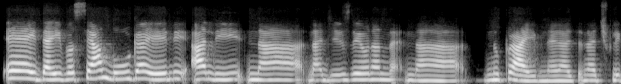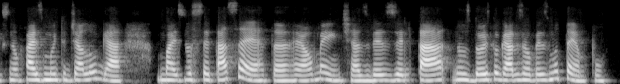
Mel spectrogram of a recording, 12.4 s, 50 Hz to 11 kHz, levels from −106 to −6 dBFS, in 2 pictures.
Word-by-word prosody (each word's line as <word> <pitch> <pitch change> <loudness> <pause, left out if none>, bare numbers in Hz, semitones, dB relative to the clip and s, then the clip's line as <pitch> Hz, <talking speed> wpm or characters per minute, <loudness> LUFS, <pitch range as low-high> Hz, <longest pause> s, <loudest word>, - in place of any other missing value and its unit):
É, 290 -1 +5
e - - +2
daí, 235 0 +4
você 245 +2 -2
aluga 275 -1 +3
ele 245 +2 +1
ali, 240 -1 +1
na 225 -1 0
na 210 0 -5
Disney, 220 +3 -3
ou - - 0
na 240 0 0
ne 230 0 -3
na 200 -2 -2 0.2
no 220 +2 0
Prime, 205 -5 +4
né, 190 0 -2
a - - -7
Netflix, 205 0 -6
não 215 -1 -4
faz 225 +1 +2
muito 230 0 +1
de 220 - -4
alugar, 220 -4 0 0.3
mas 225 -2 0
você 230 0 -3
tá 220 +2 +2
certa 205 - 0
realmente, 205 0 -3
às 195 0 +1
vezes, 210 +1 -1
ele 215 -1 -1
tá 215 +1 +4
nos 235 0 0
2 220 +2 +1
lugares, 220 -2 +1
ao 225 - +1
mesmo 220 +5 -2
tempo. 200 -7 -3
220 Hz, 190 wpm, -22 LUFS, 205-235 Hz, 0.3 s, É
